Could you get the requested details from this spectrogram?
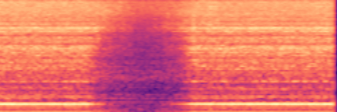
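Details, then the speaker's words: Telefunken tube radio receiver with dial lamp and tuning eye lit: a steady low mains hum from the speaker fades briefly and returns, showing the audio section works; stations afterwards are very weak and distorted, with no eye deflection. "means that the audio section is working"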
